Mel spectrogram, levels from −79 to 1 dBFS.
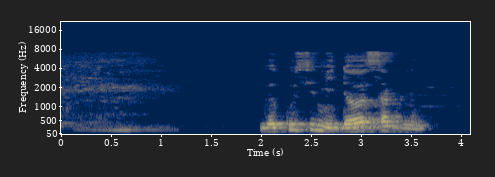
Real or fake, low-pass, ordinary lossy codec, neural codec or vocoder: real; 7.2 kHz; AAC, 32 kbps; none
